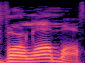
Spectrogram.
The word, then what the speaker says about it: Varlamov: Is it Varlamov or Varlamov? It's Varlamov, Nabokov.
